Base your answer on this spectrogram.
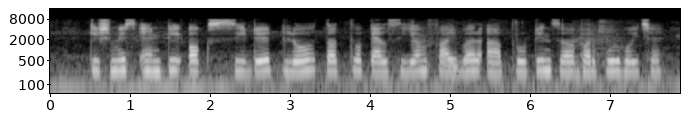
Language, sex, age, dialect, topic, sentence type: Maithili, female, 41-45, Eastern / Thethi, agriculture, statement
